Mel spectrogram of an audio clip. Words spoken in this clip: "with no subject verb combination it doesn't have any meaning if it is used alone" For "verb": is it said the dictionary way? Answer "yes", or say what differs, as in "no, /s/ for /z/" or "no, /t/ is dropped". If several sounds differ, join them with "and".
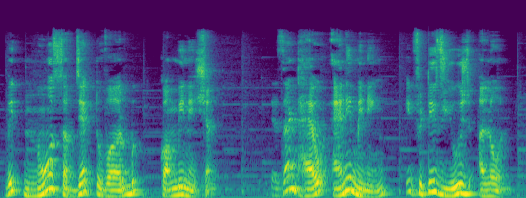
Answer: yes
